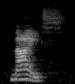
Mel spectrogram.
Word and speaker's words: nice: 만약에 이 단어의 발음이 저희가 보통 콩글리쉬로 발음하는 것처럼 나이스 이렇게 발음이 난다라면 그렇다면 이 끝에 스 부분도 하나의 음절로 치겠지만 영어에서는요 이 라는 발음이 나지 않습니다. 그냥 nice 이렇게 바람 빠지는 소리가 날 뿐이에요. 그래서 실질적으로 여기서 진짜 모음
